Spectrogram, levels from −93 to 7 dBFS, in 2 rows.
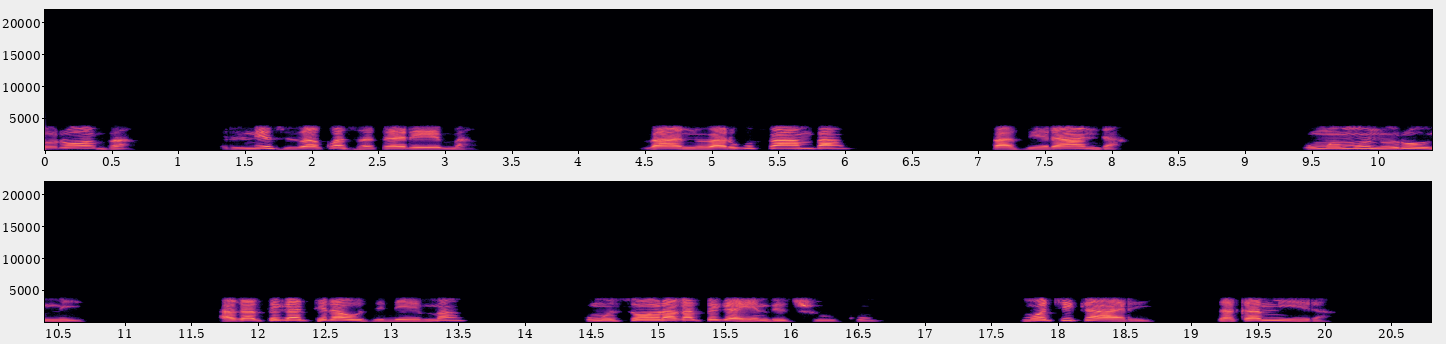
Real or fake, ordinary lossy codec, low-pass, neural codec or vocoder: real; Opus, 24 kbps; 3.6 kHz; none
